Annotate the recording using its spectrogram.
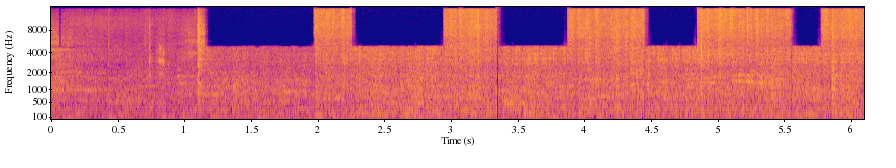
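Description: Thin slices of beef sizzling on the wire mesh of a tabletop charcoal yakiniku grill, a steady crackling hiss, with a sharp click about a second in.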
